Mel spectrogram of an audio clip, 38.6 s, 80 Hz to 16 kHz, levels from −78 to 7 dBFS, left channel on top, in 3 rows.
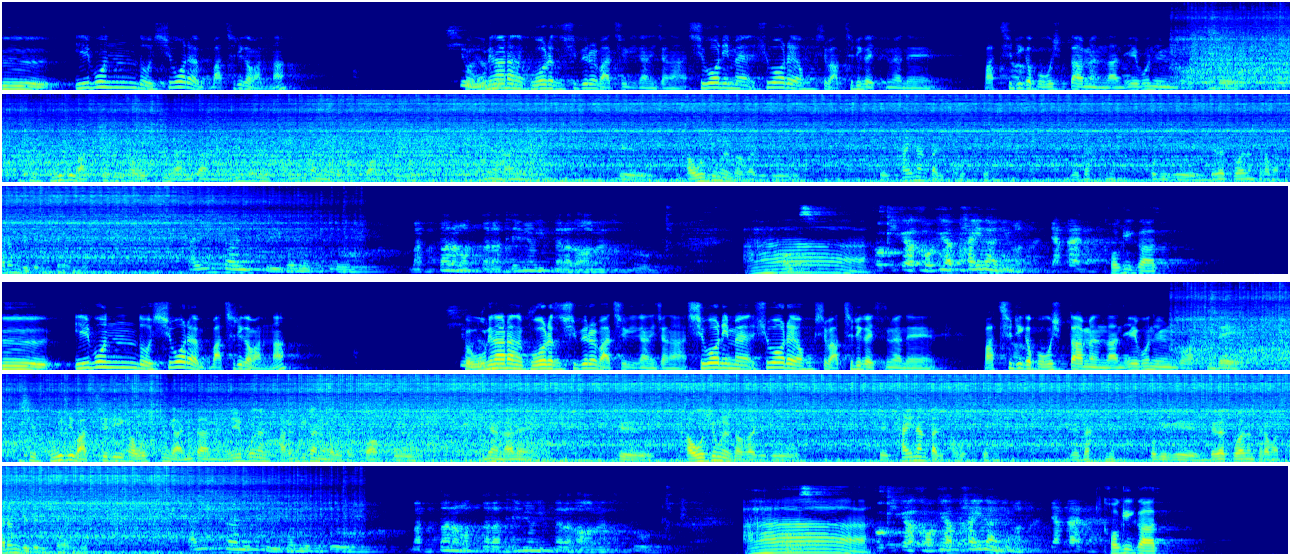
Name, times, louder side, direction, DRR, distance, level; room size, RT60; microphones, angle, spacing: voice 1, 0.0-2.9 4.6-9.4 9.8-12.5 13.0-18.4 19.0-20.9 21.6-22.9 23.6-26.7 33.2-34.5 36.9-37.3, right 6 dB, 75° right, 0.5 m, -34 dB
voice 2, 4.5-5.0 10.1-10.2 27.6-32.3 32.6-32.8 33.3-33.9 34.5-36.6, equal, ahead, 2.8 m, -40 dB
sound 1, 11.7-29.4, right 4 dB, 25° right, 0.8 m, -34 dB
sound 2, 11.9-18.3, left 2 dB, 20° left, 4.4 m, -38 dB
23.5 x 22.5 x 2.6 m
head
